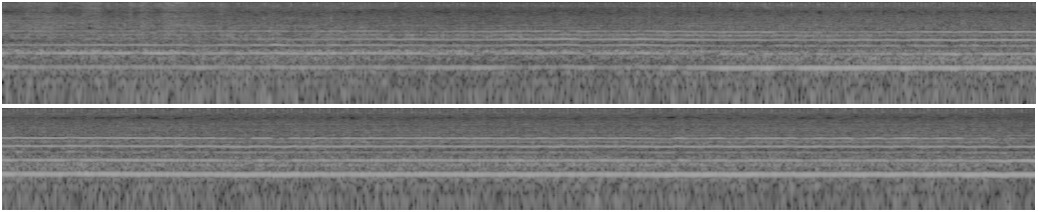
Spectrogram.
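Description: Steady high whine with several clear tones sitting over the idle, never wavering; that is a worn alternator bearing singing.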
